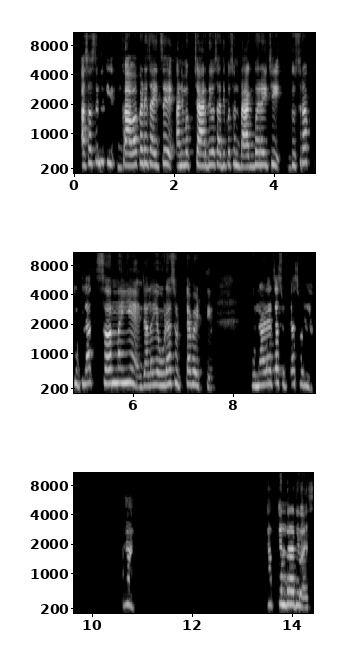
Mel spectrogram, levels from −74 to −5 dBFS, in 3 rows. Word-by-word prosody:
असं 285 +4 +5
असतं 340 +2 -7
ना, 350 - -6
की 320 -3 -5 0.2
गावाकडे 285 +4 +5
जायचं 295 0 -1
आहे 295 -3 +3
आणि 265 +1 +3
मग 290 +1 -4
4 270 -2 +7
दिवस 290 +1 -4
आधीपासून 285 +1 -5
बॅग 250 0 +5
भरायची. 285 -3 0 0.2
2रा 300 +5 0
कुठलाच 325 0 -5
सण 325 +1 +6
नाही 335 0 +1
आहे, 245 -7 -3
ज्याला 265 +1 -2
एवढ्या 285 +1 -2
सुट्ट्या 300 -1 -4
भेटतील, 280 -6 -6 0.8
उन्हाळ्याच्या 295 +5 0
सुट्ट्या 295 0 -5
सोडल्या 280 -6 -10 1.2
हा. 280 -3 -1 2.7
10-15 300 +1 +2
दिवस. 230 -5 -3
290 Hz, 120 wpm, -23 LUFS, 275-315 Hz, 2.7 s, 4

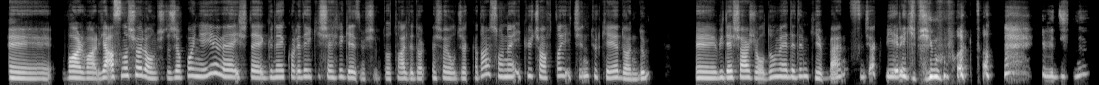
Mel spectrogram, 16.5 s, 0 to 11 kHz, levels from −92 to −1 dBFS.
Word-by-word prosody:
Eee, 180 -3 +1 0.2
var, 200 +2 +6
var. 185 -1 +1
Ya, 215 +4 +6
aslında 265 +4 +5
şöyle 275 -2 +3
olmuştu, 190 0 -2
Japonya'yı 245 - 0
ve, 230 -3 +2
işte, 220 -1 -1
Güney 215 +2 -1
Kore'de 220 0 -3
2 230 +1 -9
şehri 225 -1 -2
gezmiştim 185 -5 -3
totalde 180 0 -5
4-5 185 +2 -6
ay 195 - 0
olacak 185 0 -5
kadar. 260 +10 -3
Sonra 235 -6 -1
2-3 250 +2 -6
hafta 210 +3 -2
için 255 -1 -6
Türkiye'ye 215 -5 -2
döndüm. 175 - -1 0.7
Eee, 195 -1 +3
bir 210 - -1
deşarj 215 0 +3
oldum 220 +4 -1
ve 230 -1 +1
dedim 245 +3 -2
ki: 190 -5 -4
"Ben 245 +5 -1
sıcak 240 +5 -7
bir 240 - 0
yere 225 -1 +4
gideyim, 230 +3 +6
ufaktan." 275 +3 -1 0.7
gibi 245 -5 -3
düşünüp 245 +6 -7
215 Hz, 150 wpm, -23 LUFS, 195-240 Hz, 0.7 s, var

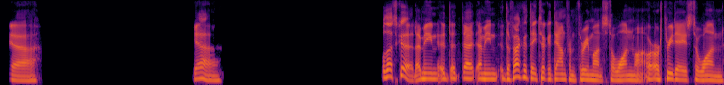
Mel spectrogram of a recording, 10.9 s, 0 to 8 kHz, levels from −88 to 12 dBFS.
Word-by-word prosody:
Yeah. 110 -3 0 2.3
Yeah. 155 +1 0 2.6
Well, 185 +3 +2
that's 205 - +1
good. 115 - +1
I 125 - +3
mean, 155 0 +1
uh, - - 0
th 155 - -2
that 160 -1 +2
I - - +3
mean 145 -1 0
the 145 - -2
fact 200 +2 +3
that 190 - 0
they 155 -2 +2
took 165 +1 -2
it 145 - -2
down 140 -1 +1
from 130 -4 -4
3 135 +2 +1
months 120 -6 -1
to 120 - -2
1 120 +1 +1
mon 115 -3 -1
or - - +1
or 140 - +3
3 155 +2 +1
days 130 -4 +1
to 130 - -1
1, 120 -2 0
135 Hz, 170 wpm, -22 LUFS, 120-155 Hz, 2.6 s, I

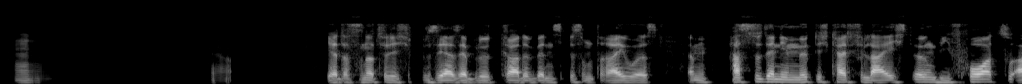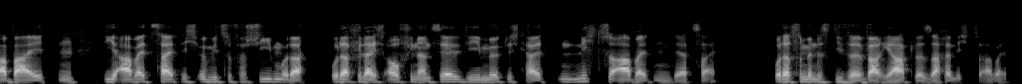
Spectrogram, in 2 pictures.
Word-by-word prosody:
Mhm. 90 -2 -18 1.6
Ja. 85 -1 -24 0.9
Ja, - - +2
das - - -6
ist - - -10
natürlich 100 -1 -3
sehr, 100 -1 +3
sehr - - +2
blöd 90 +2 -6
gerade, 95 -2 +2
wenn's 90 0 -4
bis 100 -2 -10
um 90 -1 -10
03:00 90 0 +1
ist. - - -8 0.3
Ähm, 100 -1 -7 0.2
hast 110 0 +1
du 135 - -4
denn 125 -2 +2
die 115 - 0
Möglichkeit 110 0 0
vielleicht, 100 -1 +1
irgendwie 110 -4 -2
vorzuarbeiten, 100 -2 +3 0.3
die 120 +1 -1
Arbeitszeit 110 0 +3
nicht 105 -2 -11
irgendwie 115 -2 -7
zu 105 +2 -14
verschieben 115 +4 -7
oder 100 -3 +3 0.2
oder 115 -1 +4
vielleicht 110 -1 +1
auch 110 0 +2
finanziell 115 +2 0
die 110 -1 -7
Möglichkeit, 105 -1 -2
n 120 0 -9
nicht 140 0 -9
zu - - 0
arbeiten 105 -2 +2
der 95 0 -4
Zeit? - - -8 0.6
Oder - - +5
zumindest 110 -4 -5
diese 100 -3 -2
variable 95 +1 +3
Sache, - - -1
nicht - - -16
zu - - -14
arbeiten? - - -9
105 Hz, 150 wpm, -25 LUFS, 95-110 Hz, 1.6 s, Oder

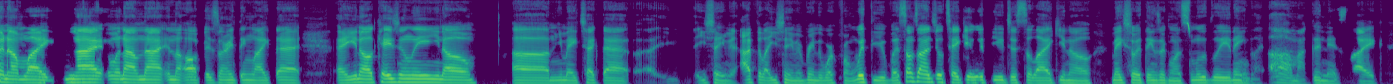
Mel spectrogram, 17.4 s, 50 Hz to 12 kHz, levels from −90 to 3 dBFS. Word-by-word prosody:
when 145 -2 +5
I'm 125 -1 +4
like, 120 -2 +5 0.2
when 130 +1 +1
I 130 -1 +8
when 130 0 0
I'm 125 -2 +5
not 120 -1 +4
in 120 - -2
the 115 -1 0
office, 110 0 -2
or 115 - -2
anything 115 0 -3
like 105 -1 -2
that, 115 -2 0 0.4
and, 110 +1 +1
you 130 - +2
know, 130 -1 +5
occasionally 140 0 +3
you 135 -1 +1
know, 115 -2 +2 0.5
um, 105 -1 +1
you 110 +1 -4
may 105 -1 -2
check 110 -1 -4
that, 105 -2 -2
uh, - - -17 0.5
you 110 +2 -10
shouldn't 110 -3 -5
even, 90 -4 -10
I 120 - +2
feel 120 0 -7
like 105 0 -3
you 115 - -5
shouldn't 115 -2 -4
even 100 0 -6
bring 110 -1 -3
the 105 - -5
work 105 0 -5
phone 100 0 -8
with 135 0 +6
you, 105 -1 -3
but 105 +2 -4
sometimes 160 -4 +2
you'll 140 -1 +2
take 120 -1 +2
it 120 - +1
with 115 -1 -1
you 115 0 -1
just 115 0 -4
to 120 - -4
like, 105 -1 -1
you 110 - -3
know, 100 -2 -3 0.3
make 110 -1 0
sure 115 -2 -1
things 110 0 -4
are 110 - -1
going 95 -1 -5
smoothly, 110 0 -1
it 105 - -3
ain't, 105 -4 -5 0.2
"Oh 115 -4 -4
my 90 -4 -10
goodness, 95 -6 -7 0.2
like, - - -3
110 Hz, 225 wpm, -24 LUFS, 105-125 Hz, 0.5 s, I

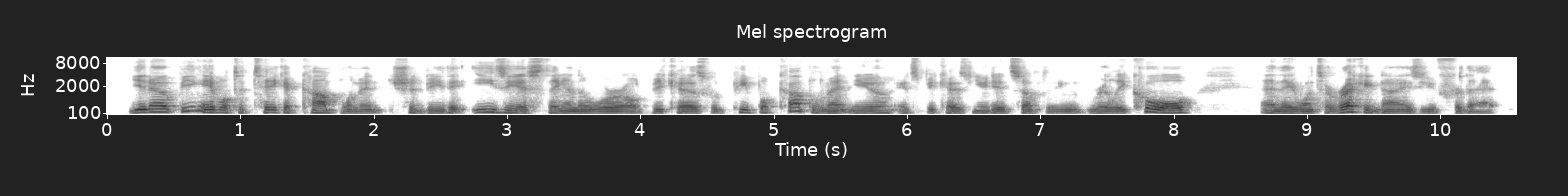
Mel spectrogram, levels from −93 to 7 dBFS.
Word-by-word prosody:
You 160 - +8
know, 175 0 +6
being 220 +8 -2
able 155 -2 +5
to - - -8
take 150 -2 -2
a - - 0
compliment 120 -6 -3
should 115 -5 -6
be 115 0 -4
the 110 - -3
easiest 145 -8 -1
thing 120 -2 -2
in 115 -1 0
the 110 -1 +1
world 105 -1 +1
because 105 -1 -2
when 100 -1 -8
people 140 -5 -3
compliment 120 - -2
you, 120 +1 -3
it's 120 0 -10
because 105 -2 -5
you 120 0 -5
did 110 -2 -2
something 105 -1 -4
really 105 -1 -1
cool 140 - +6 0.5
and 120 -1 -1
they 115 0 +2
want 110 -1 0
to 110 - -4
recognize 105 -9 +3
you 105 0 -5
for 105 - -8
that. 100 0 -7
115 Hz, 205 wpm, -25 LUFS, 105-135 Hz, 0.5 s, You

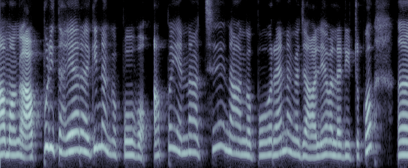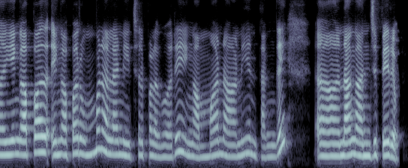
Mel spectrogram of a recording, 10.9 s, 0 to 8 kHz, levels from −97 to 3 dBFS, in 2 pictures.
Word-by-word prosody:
ஆமாங்க. 240 -2 +5
அப்படி 370 - +1
தயாராகி 310 +2 +1
நாங்க 280 -10 -4
போவோம். 235 -4 -2
அப்ப 235 +9 -11 0.2
என்னாச்சு, 275 +3 -6 0.2
நா 275 - -1
அங்க 240 -2 -3
போறேன். 245 +4 -2
நாங்க 265 -5 -4
ஜாலியா 200 +5 -1
வெளையாடிட்ருக்கோம். 220 - -2 0.3
அ - - +2 0.3
எங்க 250 -1 +2
அப்பா 280 +4 +3 0.2
எங்க 240 0 +1
அப்பா 260 +3 0
ரொம்ப 245 +6 -2
நல்லா 245 -3 +1
நீச்சல் 225 +1 -5
பழகுவாரு. 205 +4 -3
எங்க 215 -4 -2
அம்மா, 220 +4 -2
நானு, 210 +3 -2
என் 225 -4 -8
தங்கை 205 - -1 0.5
அ - - +3 0.3
நாங்க 240 +2 +4
5 225 +1 0
பேரு. 220 -5 +5
240 Hz, 170 wpm, -25 LUFS, 215-270 Hz, 0.5 s, ஆமாங்க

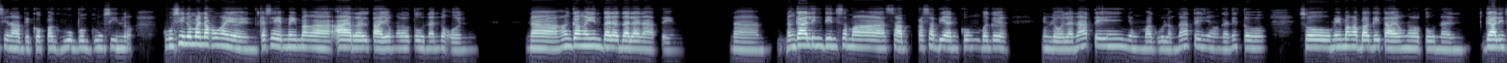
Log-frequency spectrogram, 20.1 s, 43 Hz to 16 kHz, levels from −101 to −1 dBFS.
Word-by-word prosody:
sinabi 175 -3 -4
ko 175 +2 -6
paghubog 180 0 -7
kung 185 +2 -11
sino 180 -2 -9 0.4
kung 215 +2 -5
sino 270 +2 +4
man 260 -1 +7
ako 235 -2 +4
ngayon 175 -6 0
kasi 205 +3 -1
may 195 0 -3
mga 185 -3 +1
aral 185 -1 +5
tayong 170 0 +2
natutunan 175 -1 -6
noon, 155 -3 -9 0.8
na 175 -2 +2
hanggang 215 +3 +3
ngayon 220 -1 +1
dala-dala 185 -3 +4
natin. 150 -2 -8 0.7
Na 155 -2 -9 0.3
nanggaling 225 +3 +6
din 220 0 -4
sa 210 +2 -5
mga 190 -3 +1
sa 180 -1 +1
sab 170 - -7 0.2
kasabihan 195 -1 -1
kumbaga 185 -2 -6 0.5
'yung 175 - -11
lola 165 -1 -4
natin, 215 0 -4
'yung 175 -2 -11
magulang 165 -1 -10
natin, 205 0 -8
'yung 170 -2 -11
ganito. 175 +1 -8 0.4
So 195 -1 0
may 200 +1 -2
mga 200 -1 +3
bagay 190 0 +1
tayong 175 -1 +2
natutunan 165 -3 -9 0.2
galing 200 +1 +7
185 Hz, 135 wpm, -23 LUFS, 170-200 Hz, 0.8 s, man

